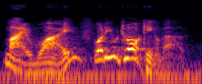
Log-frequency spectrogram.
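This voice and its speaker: A dapper, self-important middle-aged author in an old radio comedy. The voice is bright and fairly high, very animated in pitch. The old recording is noisy. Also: male voice, moderate pace, exaggerated voice. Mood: smooth, self-satisfied.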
